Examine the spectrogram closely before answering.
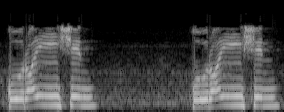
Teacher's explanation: The ra has a fatha, and therefore we are pronouncing this also with a full mouth. We are not saying quray, quray is incorrect, quray.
